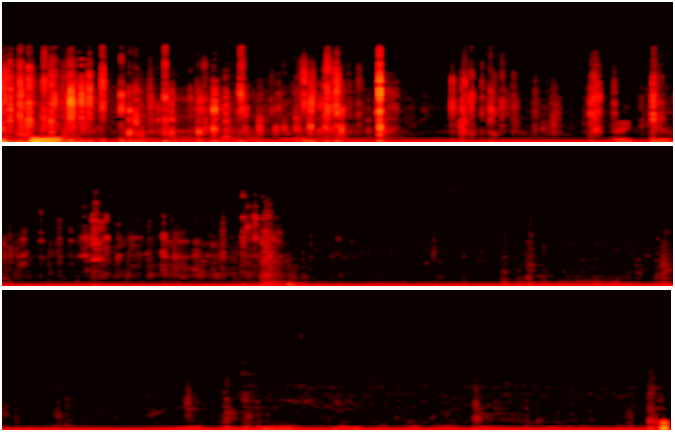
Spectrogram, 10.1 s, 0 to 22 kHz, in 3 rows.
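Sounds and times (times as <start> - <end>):
speech: 0.0 - 0.6
paper sheets rustling and crinkling as they are passed around: 0.0 - 4.8.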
